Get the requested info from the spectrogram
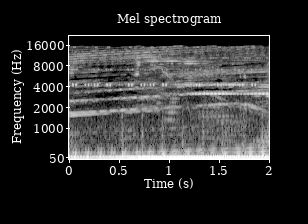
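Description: Cartoon sound effect of a toy blaster powering up: a loud, deep, steady electronic hum with a rapid high-pitched pulsing beep over it.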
